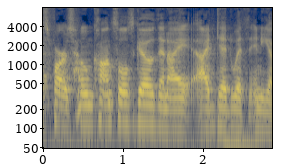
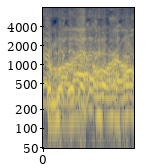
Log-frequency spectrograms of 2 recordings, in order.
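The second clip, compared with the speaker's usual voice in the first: laughing; 5 semitones higher, 6 dB louder than usual. Real, not acted. Laughing at innuendo.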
